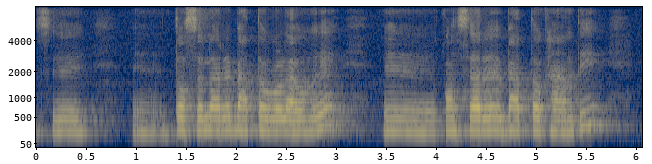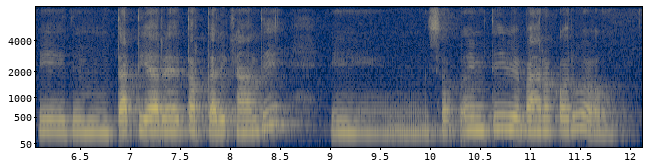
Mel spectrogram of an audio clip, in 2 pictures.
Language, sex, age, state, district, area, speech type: Odia, female, 45-60, Odisha, Dhenkanal, rural, spontaneous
